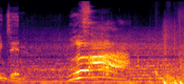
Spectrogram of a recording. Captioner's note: yelling; dramatic music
